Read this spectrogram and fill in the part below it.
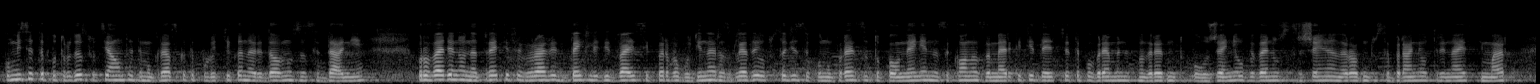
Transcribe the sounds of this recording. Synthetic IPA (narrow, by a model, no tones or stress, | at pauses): komisijət̪əpot̪ɾʊd̪əsot̪sialˠnət̪əid̪ɛmoɡɾafskət̪əpolit̪ikənɐɾɛd̪ɔvnozɐsɛd̪aniɛ | pɾovɛd̪ɛnonɐt̪ɾɛt̪ifɛvɾuaɾid̪vɛxilʎʲɐd̪iːd̪vajsɛipɤɾvəɡod̪inəɾɐzɡlɛd̪əiopsɤd̪izɐkonopɾoɛk̚t̪zɐd̪opɐlˠnɛniɛnɐzɐkɔnəzɐmɛɾkit̪ɛd̪ɛjst̪viət̪ɛpovɾɛmɛnɐsmɐnɾɛd̪not̪opolˠoʒɛnʲiɛobjɐvɛnosə̥sɾɐʃɛniɛnɐnɐɾɔd̪not̪osɐbɾaniɛot̪ːɾinajsɛ̥t̪imaɾt̪̚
